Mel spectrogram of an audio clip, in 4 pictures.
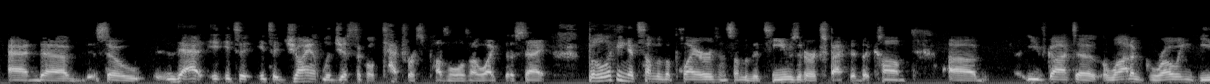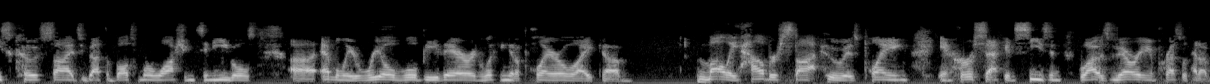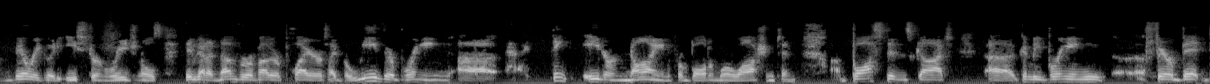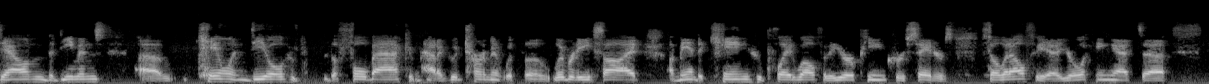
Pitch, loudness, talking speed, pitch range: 110 Hz, -21 LUFS, 180 wpm, 105-120 Hz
